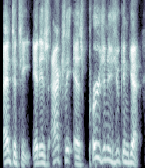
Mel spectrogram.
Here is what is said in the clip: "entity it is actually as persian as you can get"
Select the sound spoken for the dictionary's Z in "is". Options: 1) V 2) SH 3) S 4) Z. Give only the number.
4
